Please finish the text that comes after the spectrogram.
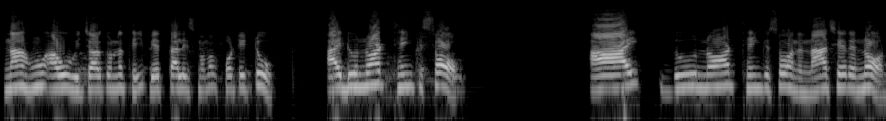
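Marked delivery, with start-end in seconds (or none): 3.3-4.5 measured, word-by-word teacher dictation; slow dictation. Shown as a demonstration. Dictating the English translation to class. 5.9-7.8 loud opening word, then very slow; slow teacher repeat for copying; word-by-word dictation. Shown as a demonstration.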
